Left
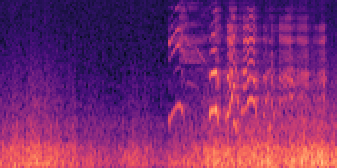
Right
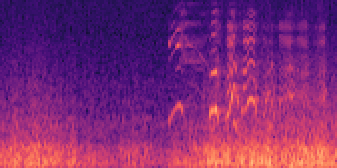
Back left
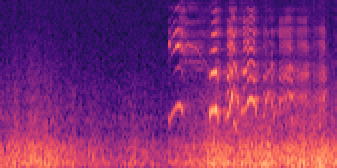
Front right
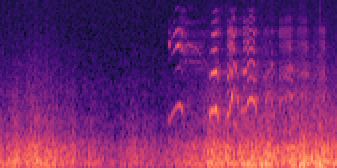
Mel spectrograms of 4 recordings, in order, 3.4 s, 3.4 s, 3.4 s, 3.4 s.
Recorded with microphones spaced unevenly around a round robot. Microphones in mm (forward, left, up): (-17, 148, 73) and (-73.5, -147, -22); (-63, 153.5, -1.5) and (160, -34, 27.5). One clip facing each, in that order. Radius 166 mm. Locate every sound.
1.7 s laughter: 130° left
